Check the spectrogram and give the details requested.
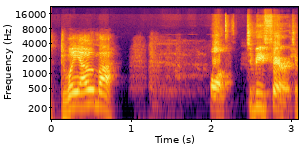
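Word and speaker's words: dweomer: And I can guarantee that none of us here pronounced it Dwimmer when they first saw it. This first one I'm seeing it now. Before I saw it, so I did. So I'd heard the word pronounced before I saw it. See, I hadn't. It was Dwioma.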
